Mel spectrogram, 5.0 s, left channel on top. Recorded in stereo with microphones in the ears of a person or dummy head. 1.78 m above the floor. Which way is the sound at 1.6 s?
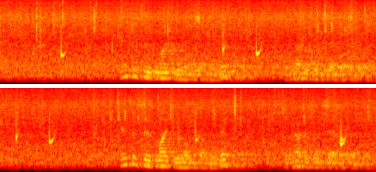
50° right (ahead or behind).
